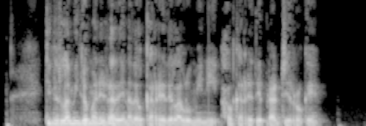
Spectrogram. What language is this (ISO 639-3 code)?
cat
